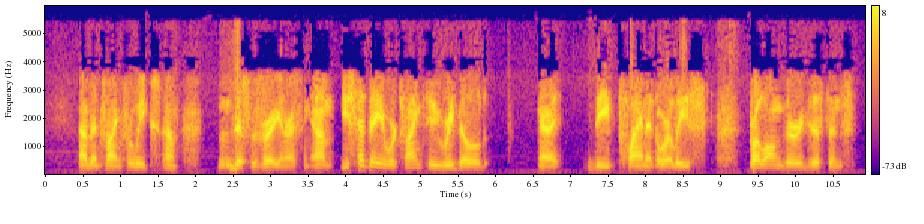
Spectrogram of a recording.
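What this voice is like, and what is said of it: Sick, rough voice. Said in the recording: “forgive my voice. I'm coming down with pneumonia.”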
